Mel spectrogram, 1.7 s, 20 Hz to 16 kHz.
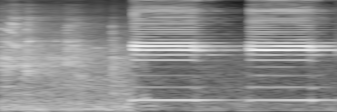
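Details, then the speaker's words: Kawasaki Ninja 250 FI twin with WDA Orange touch-sensor anti-theft alarm: ignition on without touching sensor for five seconds triggers sharp high electronic bursts about every half second, engine immobilized until sensor touched. "Coba kita on lima detik alarm akan berbunyi nggak bisa nyala ya"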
